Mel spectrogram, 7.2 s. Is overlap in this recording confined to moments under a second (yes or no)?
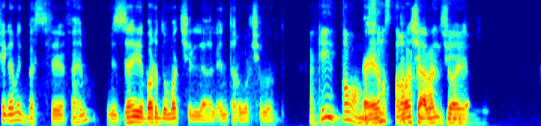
no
